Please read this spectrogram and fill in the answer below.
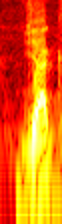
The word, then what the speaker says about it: Jack: Jack se escribe J-A-C-K.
